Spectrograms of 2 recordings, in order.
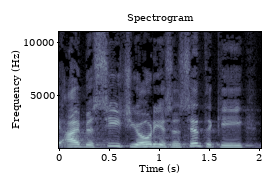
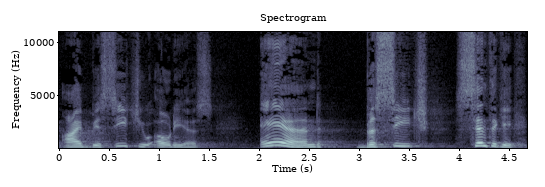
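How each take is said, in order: First: Said in the usual way. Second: Slow, each name set apart; names separated. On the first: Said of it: "That's what you would normally say". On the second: Shown as a demonstration. Preacher reading Paul's plea to two women, each named apart. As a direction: beseech each woman by name, one at a time. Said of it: "He separates them".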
